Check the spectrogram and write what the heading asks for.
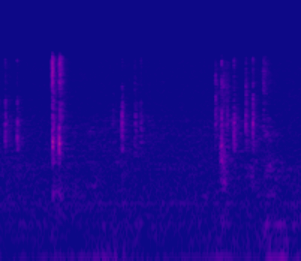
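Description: Faint keystrokes on a computer keyboard as numbers are typed: a few separate key presses, then a quick run of them about three seconds in.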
